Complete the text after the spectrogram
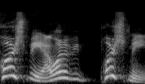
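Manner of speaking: put-on yelling, very high with wild pitch swings. Retelling how a driver in the truck race yelled for a push: imitating a driver yelling. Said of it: "he's yelling".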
